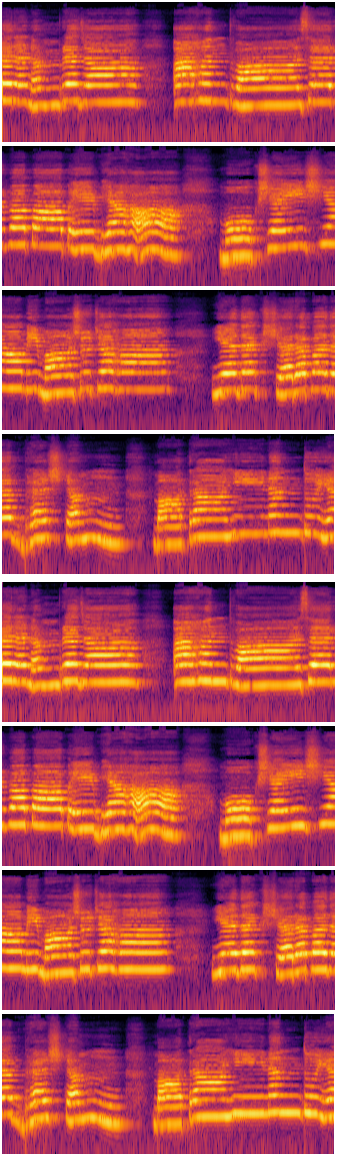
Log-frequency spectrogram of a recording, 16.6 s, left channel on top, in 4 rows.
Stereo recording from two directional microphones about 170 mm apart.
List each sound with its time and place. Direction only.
0.0 s female singing: 30° right (ahead or behind)
2.1 s child singing: 30° right (ahead or behind)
